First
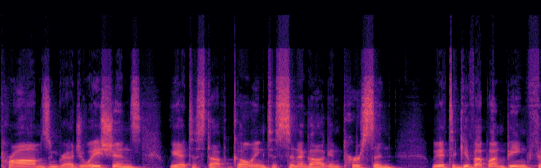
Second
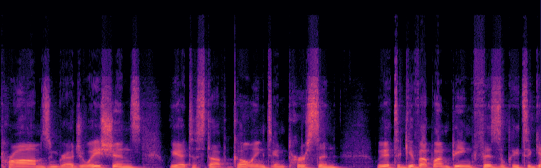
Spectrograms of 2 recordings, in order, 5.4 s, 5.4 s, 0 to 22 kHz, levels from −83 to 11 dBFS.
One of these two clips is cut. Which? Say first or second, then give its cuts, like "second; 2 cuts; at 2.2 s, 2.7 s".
second; 1 cut; at 2.7 s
